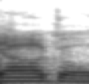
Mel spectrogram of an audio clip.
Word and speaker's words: Argo: The argo that's it didn't begin with an e.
